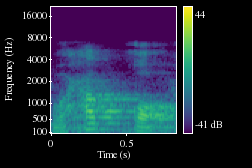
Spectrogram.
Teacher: حا وسط حلق سے ادا کریں گے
